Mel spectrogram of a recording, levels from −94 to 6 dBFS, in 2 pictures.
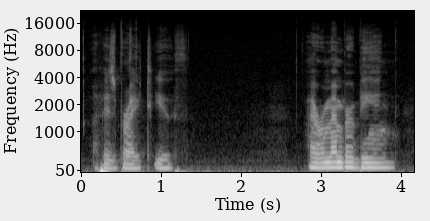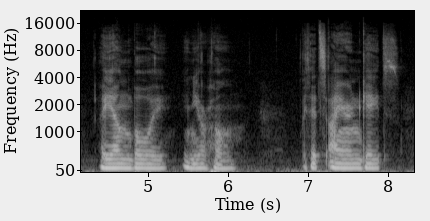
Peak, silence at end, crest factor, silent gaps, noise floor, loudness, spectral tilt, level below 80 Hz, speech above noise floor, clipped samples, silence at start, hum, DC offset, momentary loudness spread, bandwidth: -6 dBFS; 0.25 s; 18 dB; none; -54 dBFS; -24 LUFS; -7.5 dB/octave; -36 dBFS; 31 dB; under 0.1%; 0.15 s; none; under 0.1%; 14 LU; 13.5 kHz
